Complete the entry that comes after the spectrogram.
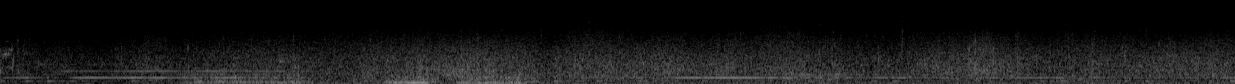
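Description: Ocean waves wash and roll around a boat at sea in a medieval battle game, a steady low surge with wind noise, a mild swell midway and faint droning tones.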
